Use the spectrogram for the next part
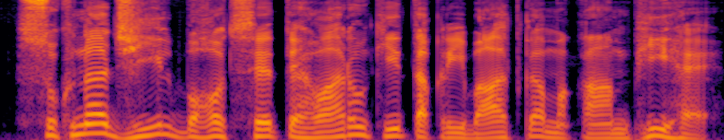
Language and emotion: Urdu, neutral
